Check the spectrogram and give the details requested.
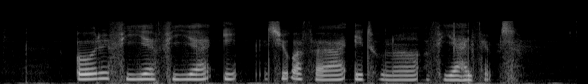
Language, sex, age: Danish, female, 23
